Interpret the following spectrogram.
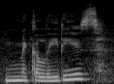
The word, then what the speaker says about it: Michaelides: Okay, so ChatGPT says it's Michaelides.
